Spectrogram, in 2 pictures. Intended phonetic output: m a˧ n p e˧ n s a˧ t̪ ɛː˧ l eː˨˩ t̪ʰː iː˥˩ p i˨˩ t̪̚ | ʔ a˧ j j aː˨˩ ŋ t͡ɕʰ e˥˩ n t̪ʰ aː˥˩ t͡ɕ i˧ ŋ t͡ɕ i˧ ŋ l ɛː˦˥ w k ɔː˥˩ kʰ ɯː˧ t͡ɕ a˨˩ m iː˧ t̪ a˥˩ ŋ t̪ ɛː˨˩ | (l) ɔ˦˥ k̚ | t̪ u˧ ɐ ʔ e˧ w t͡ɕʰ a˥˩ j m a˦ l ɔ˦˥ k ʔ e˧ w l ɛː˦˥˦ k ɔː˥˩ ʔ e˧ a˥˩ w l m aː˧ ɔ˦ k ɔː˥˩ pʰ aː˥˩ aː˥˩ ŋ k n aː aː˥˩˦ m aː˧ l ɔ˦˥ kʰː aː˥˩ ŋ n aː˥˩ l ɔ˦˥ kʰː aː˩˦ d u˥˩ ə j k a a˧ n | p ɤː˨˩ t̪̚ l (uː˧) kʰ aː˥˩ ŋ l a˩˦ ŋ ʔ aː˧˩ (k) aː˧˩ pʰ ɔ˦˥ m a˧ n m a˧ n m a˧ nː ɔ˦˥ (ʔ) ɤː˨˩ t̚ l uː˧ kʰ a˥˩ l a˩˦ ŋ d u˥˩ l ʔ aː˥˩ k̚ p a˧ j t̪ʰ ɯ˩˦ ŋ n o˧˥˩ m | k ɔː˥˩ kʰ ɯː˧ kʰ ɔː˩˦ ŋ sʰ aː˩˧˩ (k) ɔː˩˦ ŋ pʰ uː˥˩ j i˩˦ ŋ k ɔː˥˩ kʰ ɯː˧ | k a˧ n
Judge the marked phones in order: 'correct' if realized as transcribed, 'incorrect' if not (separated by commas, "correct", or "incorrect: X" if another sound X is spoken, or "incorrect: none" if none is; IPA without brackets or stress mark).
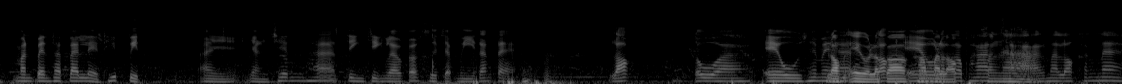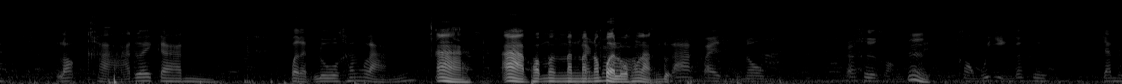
correct, correct, incorrect: ʔ, incorrect: p, incorrect: kʰ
